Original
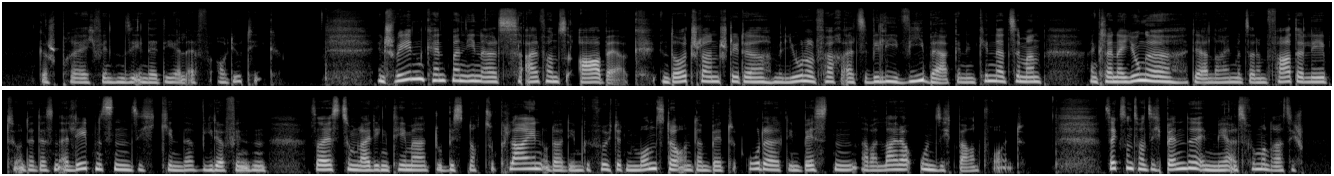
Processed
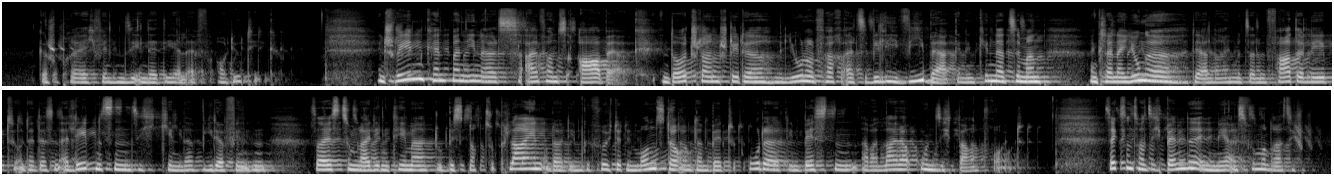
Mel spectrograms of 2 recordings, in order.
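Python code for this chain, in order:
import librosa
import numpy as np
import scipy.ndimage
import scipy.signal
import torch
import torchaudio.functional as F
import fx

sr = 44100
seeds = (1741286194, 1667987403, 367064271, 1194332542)

p1 = fx.low_shelf(x, sr, hz=230.0, db=8.5, at=(9.89, 10.96))
p2 = p1 + fx.echo_tape(p1, sr, ms=100, feedback_pct=34, wet_db=-11, lp_hz=5400.0, drive_db=6.0, wow_cents=12, dry=0)
y = p2 * librosa.db_to_amplitude(4.5)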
